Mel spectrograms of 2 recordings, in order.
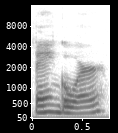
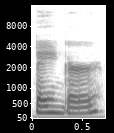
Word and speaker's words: Bangor: near Bangor today yes it is pronounced Bangor not Banger no matter what Google tells you growing up I loved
